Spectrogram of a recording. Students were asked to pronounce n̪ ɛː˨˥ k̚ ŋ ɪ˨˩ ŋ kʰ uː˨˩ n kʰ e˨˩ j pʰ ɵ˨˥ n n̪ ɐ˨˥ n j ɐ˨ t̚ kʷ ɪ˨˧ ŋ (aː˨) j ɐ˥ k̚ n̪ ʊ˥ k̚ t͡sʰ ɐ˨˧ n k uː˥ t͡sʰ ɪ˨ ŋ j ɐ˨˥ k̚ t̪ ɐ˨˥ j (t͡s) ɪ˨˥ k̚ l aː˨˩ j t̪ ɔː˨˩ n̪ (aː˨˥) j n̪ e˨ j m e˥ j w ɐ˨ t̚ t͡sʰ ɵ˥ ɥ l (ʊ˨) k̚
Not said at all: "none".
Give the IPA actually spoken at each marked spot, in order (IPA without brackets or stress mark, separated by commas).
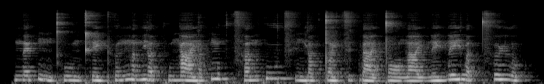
aː˨, t͡s, aː˨˩, ʊ˨˥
